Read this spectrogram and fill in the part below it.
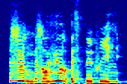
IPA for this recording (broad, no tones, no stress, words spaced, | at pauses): zʏl ŋʏzovʲol ʔəsʲpĩfilʲ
